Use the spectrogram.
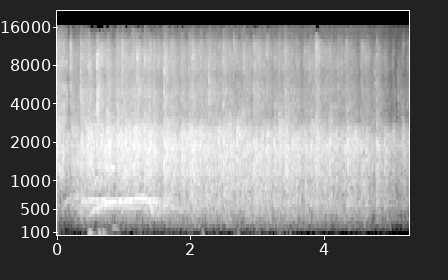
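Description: A crowd at the Gullbranna festival gives a warm welcome applause to a guest. It is a dense wash of clapping that holds loud throughout and tapers slightly at the end, with a brief faint whoop near the start.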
